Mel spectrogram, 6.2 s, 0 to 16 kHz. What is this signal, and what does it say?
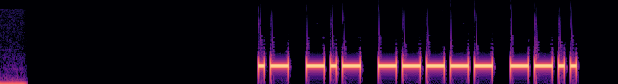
Morse code, heard as a keyed tone, about 20 wpm, 700 Hz. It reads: AK0Z
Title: USA Call Signs - 4 Characters - Repeated 2x - 20wpm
